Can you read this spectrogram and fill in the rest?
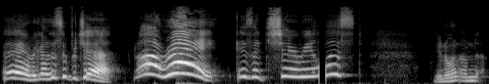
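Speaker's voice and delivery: ordinary delivery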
